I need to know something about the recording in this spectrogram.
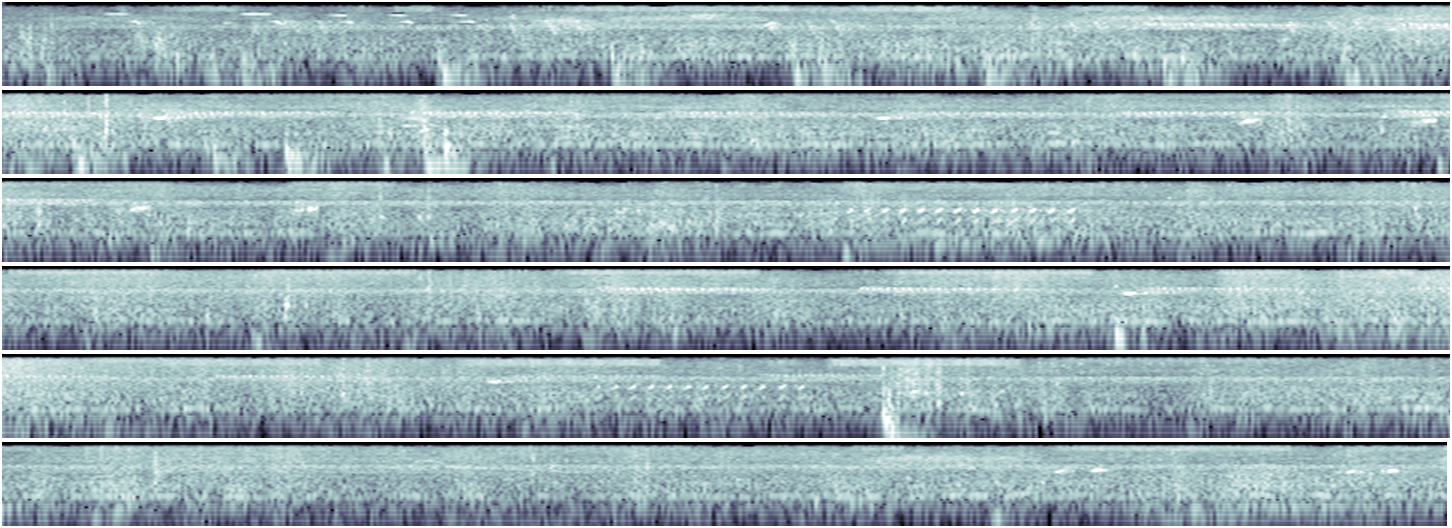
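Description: Footsteps swish through tall grass and plants.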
